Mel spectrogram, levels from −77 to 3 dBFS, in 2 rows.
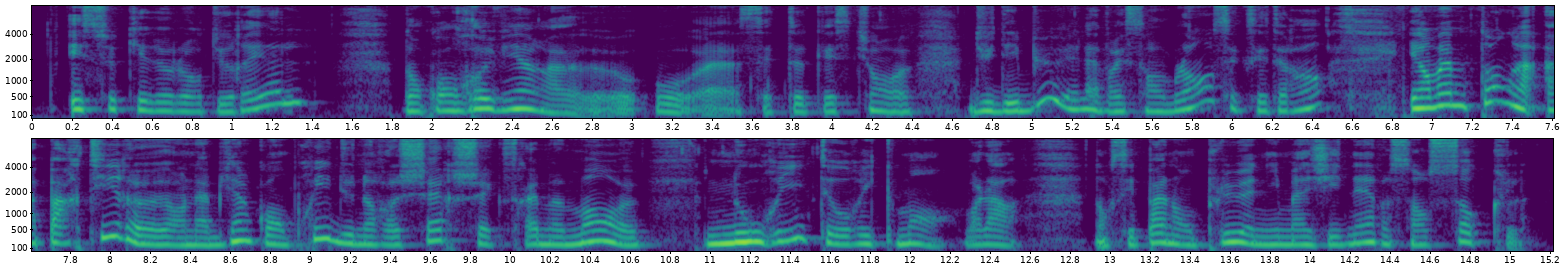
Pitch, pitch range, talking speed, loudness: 185 Hz, 165-220 Hz, 175 wpm, -26 LUFS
